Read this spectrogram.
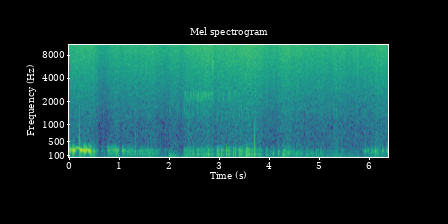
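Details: Stomach growling: low gurgling rumbles rising and fading over several seconds, ordinary borborygmi from gas and fluid moving through the gut.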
